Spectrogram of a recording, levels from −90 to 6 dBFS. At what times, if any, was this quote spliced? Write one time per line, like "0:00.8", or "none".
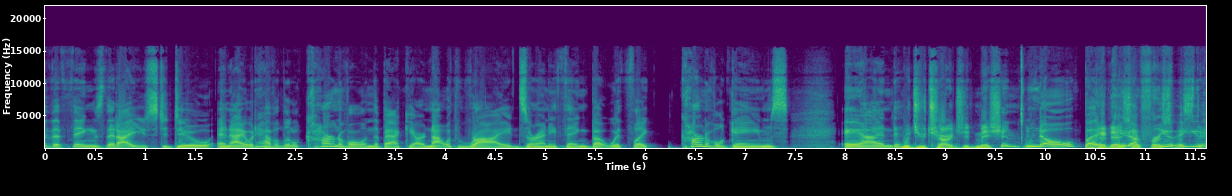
none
